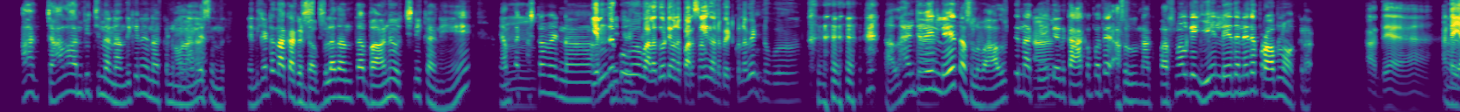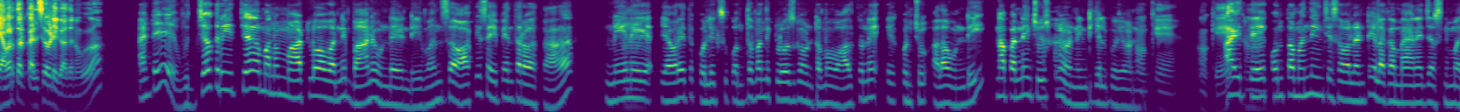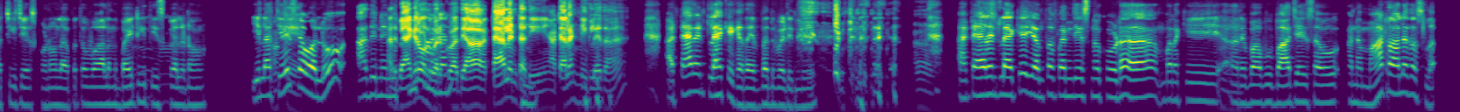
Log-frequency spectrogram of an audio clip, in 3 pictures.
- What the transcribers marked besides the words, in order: other background noise; in English: "పర్సనల్‌గా"; laugh; in English: "పర్సనల్‌గా"; in English: "ప్రాబ్లమ్"; in English: "వన్స్ ఆఫీస్"; in English: "కొలీగ్స్"; in English: "క్లోజ్‌గా"; in English: "మేనేజర్స్‌ని"; in English: "బ్యాక్‌గ్రౌండ్"; in English: "టాలెంట్"; in English: "టాలెంట్"; giggle; tapping; laugh; in English: "టాలెంట్"; laugh; in English: "టాలెంట్"
- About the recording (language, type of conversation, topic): Telugu, podcast, ఒక ఉద్యోగం నుంచి తప్పుకోవడం నీకు విజయానికి తొలి అడుగేనని అనిపిస్తుందా?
